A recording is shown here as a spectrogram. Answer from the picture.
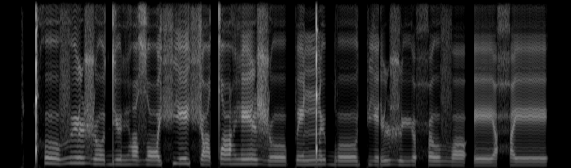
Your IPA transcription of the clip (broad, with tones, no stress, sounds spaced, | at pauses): ǃʰ o˦˨ v ʏː˦ ʐ o˨ d ʏ˨ ɦ ɪ˨ zˤ ʏː˨ fʲ eː˦ fʲ ɔ˨ tˤ e˦ ɦ eː˦ ʐ oː˨ p e˦ ŋ͡ǃ ʏ˦ b oː˨ pʲ e˨ ɾ y˦ ʐ yː˨ ħ o˦ v ɔ˨ ʔ eː˨ ħ eː˦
